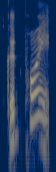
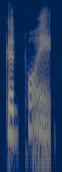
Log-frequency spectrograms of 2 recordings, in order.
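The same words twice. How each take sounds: First: 1 bright high exclamation. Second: Said in the usual way. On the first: Shown as a demonstration. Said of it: "Good point, says Kalibi". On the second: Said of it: "says Kalibi".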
